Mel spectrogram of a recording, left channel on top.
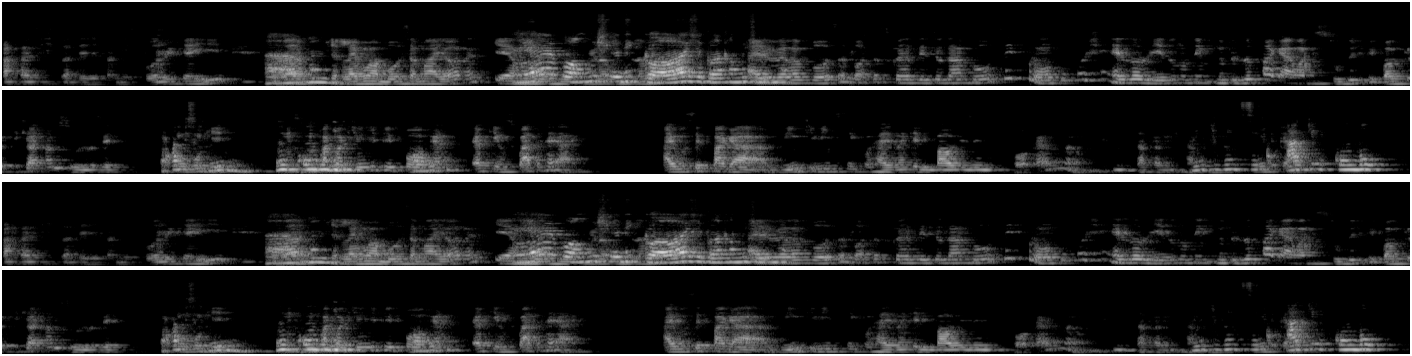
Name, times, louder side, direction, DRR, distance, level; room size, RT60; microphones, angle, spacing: voice 1, 0.0-2.5 2.8-6.6 7.4-15.2 15.8-16.4 16.9-19.9 20.7-26.1 26.6-27.1, left 2 dB, 75° left, 3.2 m, -35 dB
voice 2, 2.6-3.4 5.1-7.8 15.7-16.5 16.8-17.5 18.2-18.4 26.0-27.8, left 1 dB, 50° left, 2.5 m, -25 dB
16.5 x 7.4 x 5.3 m
head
